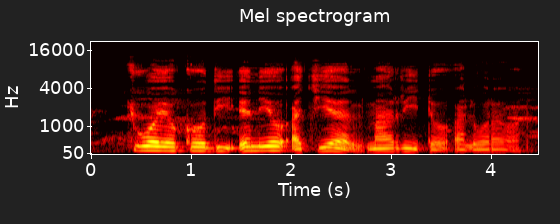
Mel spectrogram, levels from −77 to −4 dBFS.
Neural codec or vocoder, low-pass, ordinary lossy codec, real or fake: none; 14.4 kHz; none; real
